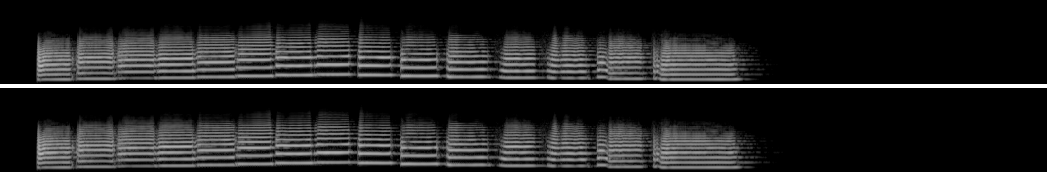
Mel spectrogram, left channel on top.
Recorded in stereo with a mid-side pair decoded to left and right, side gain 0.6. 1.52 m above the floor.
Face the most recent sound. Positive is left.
turn(degrees=0)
